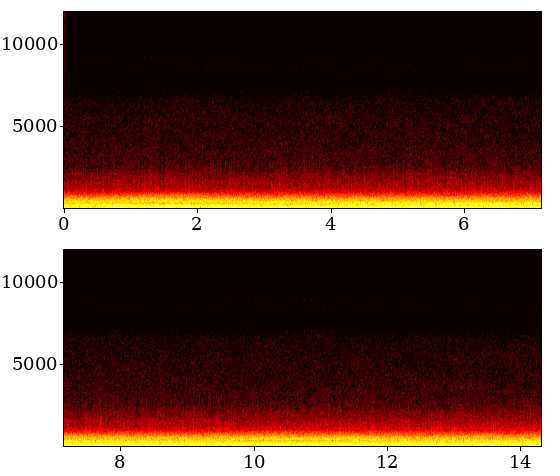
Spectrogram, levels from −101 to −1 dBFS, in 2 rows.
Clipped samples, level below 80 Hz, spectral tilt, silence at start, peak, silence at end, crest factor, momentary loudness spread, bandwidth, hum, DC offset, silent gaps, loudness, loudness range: under 0.1%; -22 dBFS; -15 dB/octave; 0 s; -8 dBFS; 0 s; 12 dB; 2 LU; 1.3 kHz; none; under 0.1%; none; -22 LUFS; 1 LU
